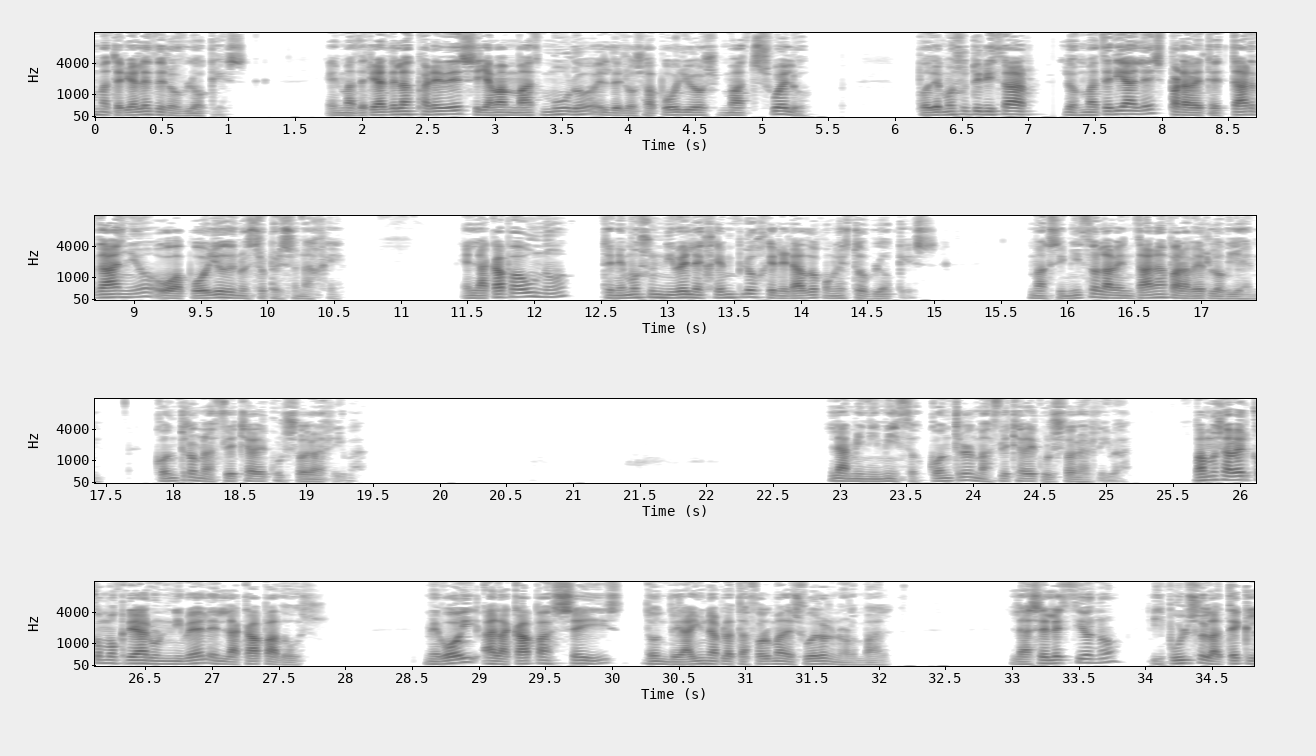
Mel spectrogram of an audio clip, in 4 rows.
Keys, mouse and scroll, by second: 14.0-15.6 drag, 17.2 ctrl+Up, 18.6 middle click, 19.5 middle click, 20.4-23.6 middle drag, 24.1-26.2 middle drag, 26.2 ctrl+Up, 30.4-32.6 middle drag, 32.6-34.4 drag, 34.2 right click, 34.4-34.8 middle drag.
